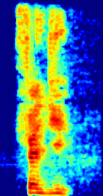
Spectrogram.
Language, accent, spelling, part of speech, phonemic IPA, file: French, Canada, faillis, verb, /fa.ji/, LL-Q150 (fra)-faillis.wav
- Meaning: inflection of faillir: 1. first/second-person singular present indicative 2. first/second-person singular past historic 3. second-person singular imperative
